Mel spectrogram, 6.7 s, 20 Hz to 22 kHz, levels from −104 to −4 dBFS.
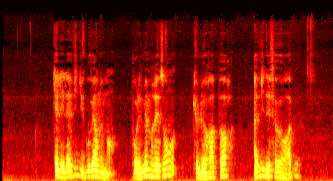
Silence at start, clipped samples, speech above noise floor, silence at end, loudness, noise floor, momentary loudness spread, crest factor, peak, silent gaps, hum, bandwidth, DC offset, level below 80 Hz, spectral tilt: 0.05 s; under 0.1%; 31 dB; 0.65 s; -23 LUFS; -53 dBFS; 13 LU; 18 dB; -6 dBFS; none; none; 13.5 kHz; under 0.1%; -52 dBFS; -8 dB/octave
